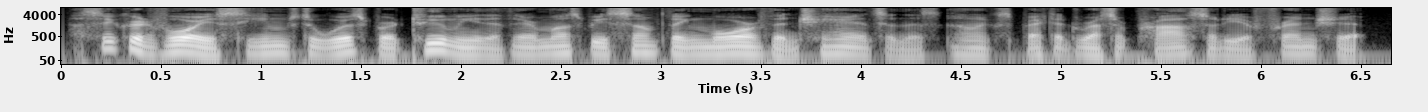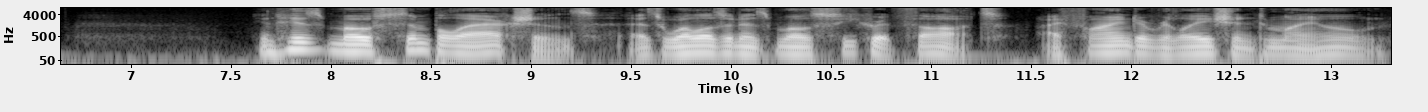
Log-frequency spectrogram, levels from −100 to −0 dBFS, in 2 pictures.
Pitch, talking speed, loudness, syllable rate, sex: 90 Hz, 190 wpm, -20 LUFS, 5.2 syllables/s, male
